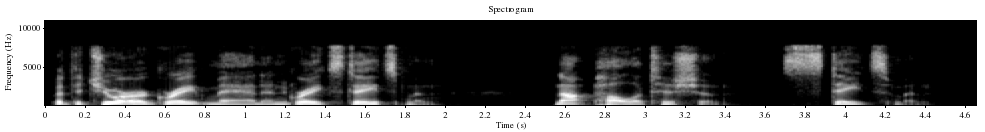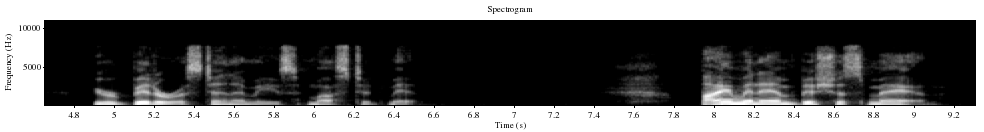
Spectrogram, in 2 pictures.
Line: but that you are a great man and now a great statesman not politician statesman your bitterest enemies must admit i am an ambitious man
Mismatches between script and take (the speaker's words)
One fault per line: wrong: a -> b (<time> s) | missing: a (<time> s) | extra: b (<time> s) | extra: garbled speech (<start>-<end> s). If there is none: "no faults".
missing: now (1.2 s)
